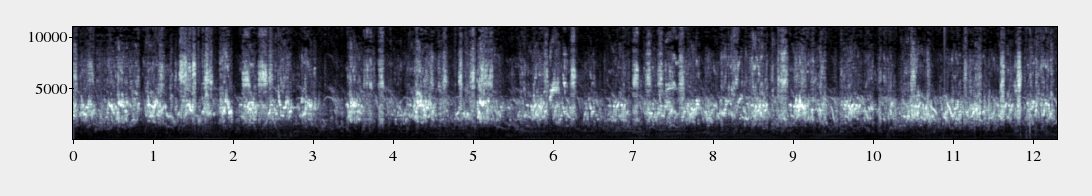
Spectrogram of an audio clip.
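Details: Talking budgies in a steady babble of squawks, chirps and buzzy trills, high-pitched and continuous across the whole stretch, with a faint low hum beneath.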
